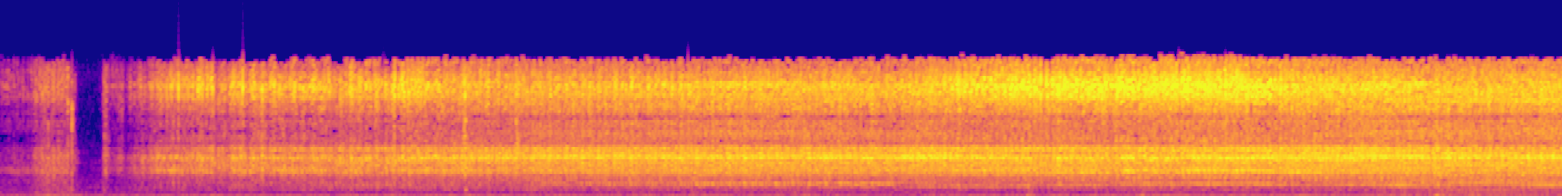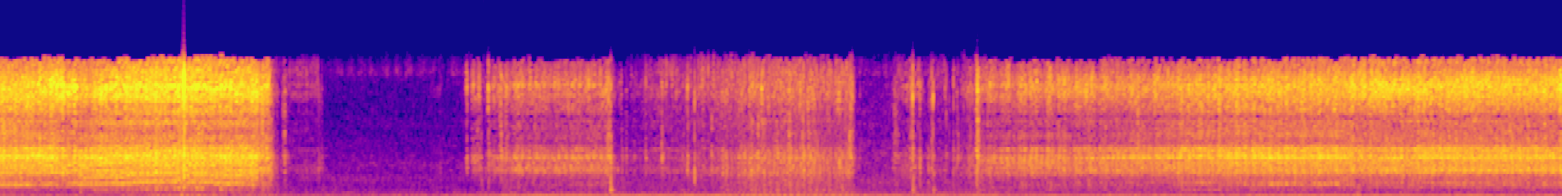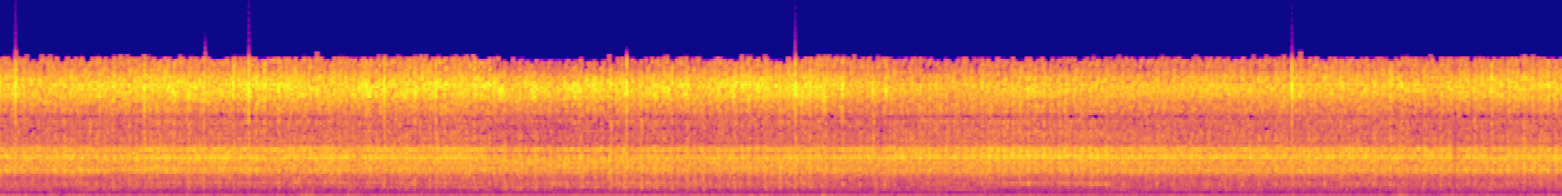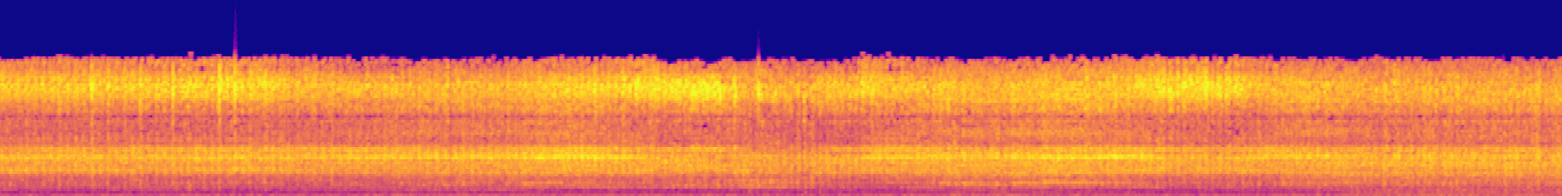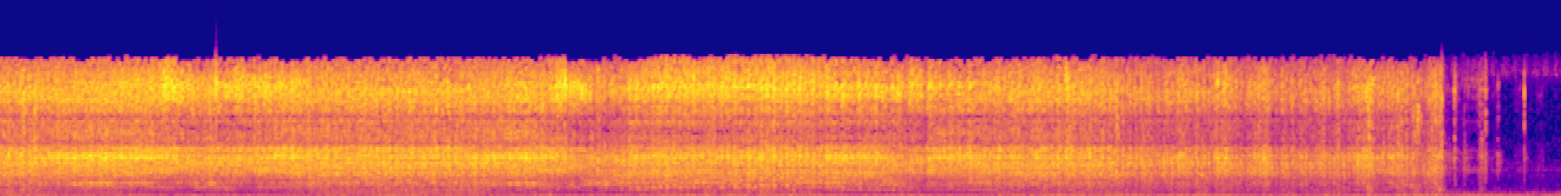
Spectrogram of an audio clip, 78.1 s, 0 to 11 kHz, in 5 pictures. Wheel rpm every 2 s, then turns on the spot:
20, 50, 60, 60, 70, 90, 90, 90, 80, 10, 20, 20, 20, 50, 60, 60, 70, 70, 70, 60, 60, 60, 60, 60, 60, 60, 70, 70, 70, 70, 60, 70, 70, 70, 60, 60, 50, 40, 10.
20-24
